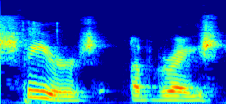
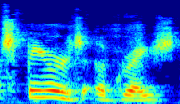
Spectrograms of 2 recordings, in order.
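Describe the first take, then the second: First: The first word sounds like spheres, with f. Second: The first word sounds like spears, with p. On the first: The speaker calls it right. "I try to pronounce it spheres" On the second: The speaker calls it wrong. "most people think you say spears"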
